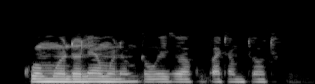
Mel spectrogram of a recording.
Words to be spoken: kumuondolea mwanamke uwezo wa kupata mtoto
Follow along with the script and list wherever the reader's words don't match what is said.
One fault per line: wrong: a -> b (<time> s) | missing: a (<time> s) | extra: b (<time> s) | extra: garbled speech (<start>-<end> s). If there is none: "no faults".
no faults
